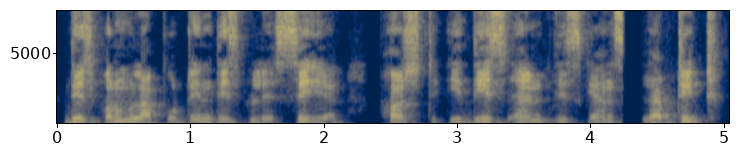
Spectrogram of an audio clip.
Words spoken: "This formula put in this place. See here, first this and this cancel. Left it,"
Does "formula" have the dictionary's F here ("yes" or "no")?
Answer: no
